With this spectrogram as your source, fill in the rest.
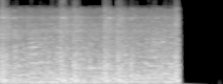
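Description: Busy railway station platform at Chengannur: a loud, dense wash of rumbling noise and crowd commotion that cuts off abruptly after about two seconds.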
